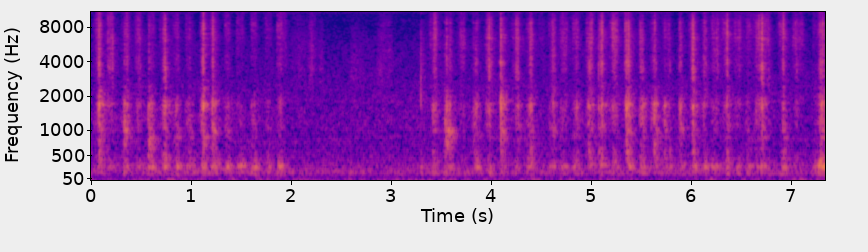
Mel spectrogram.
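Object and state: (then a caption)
Scratch-art paper being scratched. A pointed wooden stylus scratches across a thin, flat, solid sheet of black wax-coated scratch-art paper lying on a table and held down by one hand. It makes quick, dry scratching and rubbing strokes with a bright, rasping edge and a tone near 1.6 kHz. The strokes pause for about a second in the middle, then resume in a steady run.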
